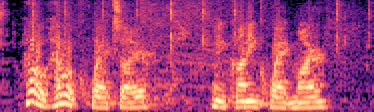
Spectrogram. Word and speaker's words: Quagsire: you said hello Quagsire which is the actual name quagmire and then you said I mean quagmire and it's like no quagmire is actually the Family Guy character you said it right the first time I don't know if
